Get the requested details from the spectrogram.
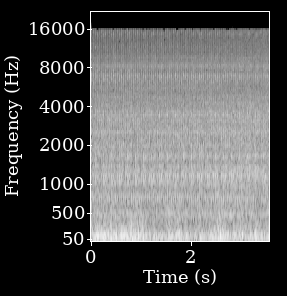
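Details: Nissan NV350 diesel with strong engine vibration and no check-engine light, heavy uneven idle with shaky low throb, tested by unplugging injectors; compression blowing past the leaking number three injector washer causes the rough idle.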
